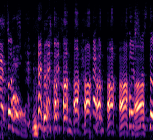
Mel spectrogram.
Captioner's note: everyone laughs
